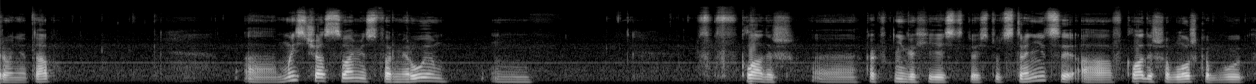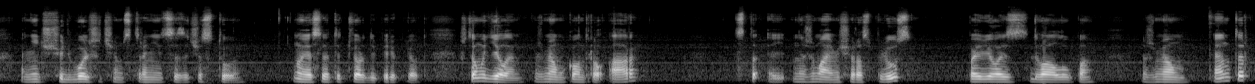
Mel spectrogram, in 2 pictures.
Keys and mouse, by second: 0.3 Tab, 7.0-10.8 middle drag, 13.3-15.1 middle drag, 18.6 ctrl+r.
